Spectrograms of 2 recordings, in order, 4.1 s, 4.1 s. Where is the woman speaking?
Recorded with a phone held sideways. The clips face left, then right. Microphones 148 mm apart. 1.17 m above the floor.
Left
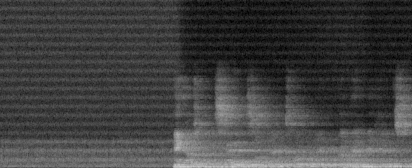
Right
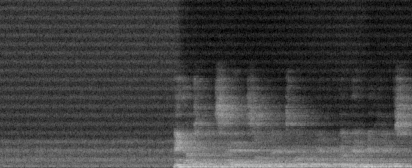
20° left (ahead or behind), 1.6 m; by 4.0 s 30° right (ahead or behind), 1.5 m.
